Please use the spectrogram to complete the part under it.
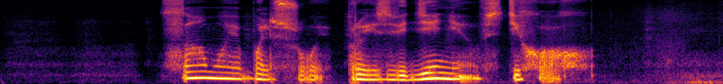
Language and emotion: Russian, sad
